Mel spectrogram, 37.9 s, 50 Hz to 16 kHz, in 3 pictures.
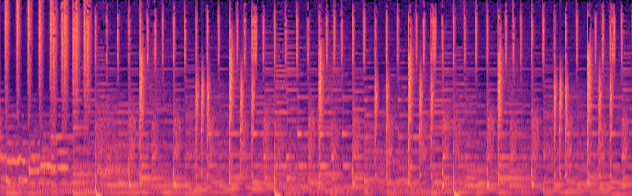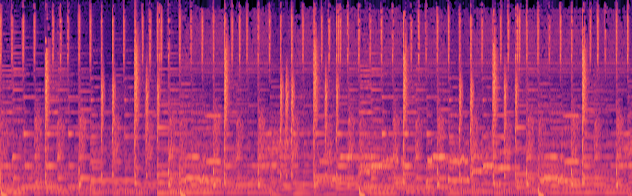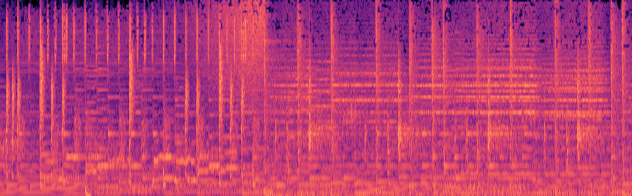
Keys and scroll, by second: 1.1 2, 1.5 Return, 9.9 space, 18.2 b, 29.8 space.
